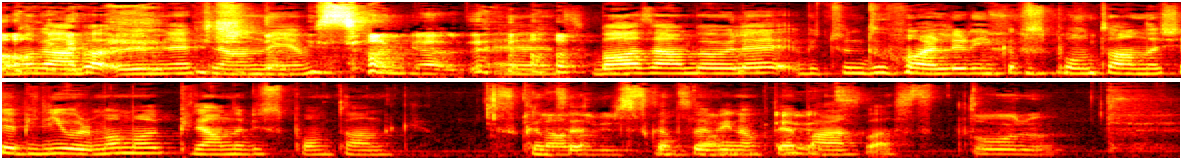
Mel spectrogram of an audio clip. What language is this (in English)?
Turkish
